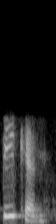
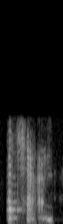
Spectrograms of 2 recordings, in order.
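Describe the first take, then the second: First: The surname is said with its Americanized pronunciation. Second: The surname is said with its original Czech pronunciation. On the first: This is how the family says the name after emigrating. "I pronounce it Beacon, like a lighthouse" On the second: This is how the family name was originally said. "would have been pronounced Bechan"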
